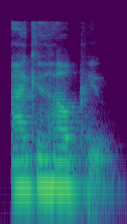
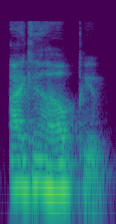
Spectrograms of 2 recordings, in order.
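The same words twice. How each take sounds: First: Can is said short with the vowel swallowed. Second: Can is said short with the vowel swallowed.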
